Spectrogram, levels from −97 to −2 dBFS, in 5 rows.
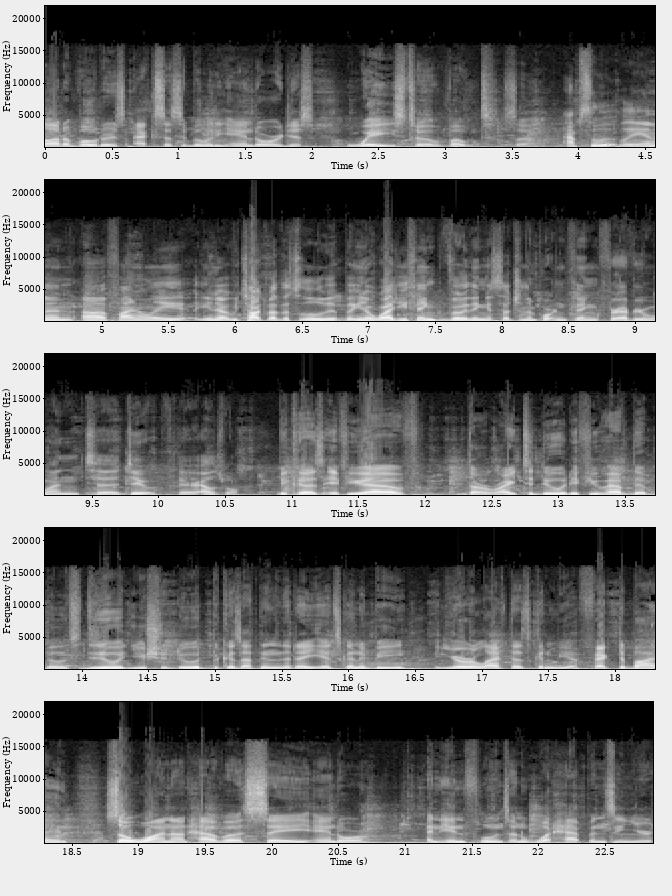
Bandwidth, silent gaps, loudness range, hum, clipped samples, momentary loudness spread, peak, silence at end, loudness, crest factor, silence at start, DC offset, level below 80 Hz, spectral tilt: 16 kHz; none; 4 LU; none; under 0.1%; 9 LU; 0 dBFS; 0 s; -14 LUFS; 14 dB; 0 s; under 0.1%; -34 dBFS; -5.5 dB/octave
